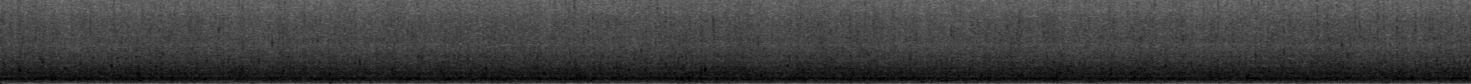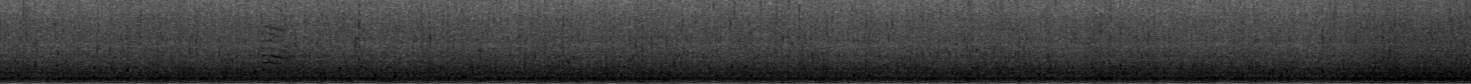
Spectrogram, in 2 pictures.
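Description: Running water at a hot spring, a steady unbroken rush.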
